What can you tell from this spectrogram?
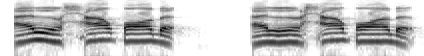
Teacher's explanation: yang terakhir huruf yang ditebalkan adalah huruf th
